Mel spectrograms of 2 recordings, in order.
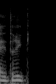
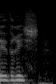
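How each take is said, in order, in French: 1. Le nom se termine par un k dur. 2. Le nom se termine par un sh doux. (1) "on ne dit pas Edric" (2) "C'est Edrich"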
